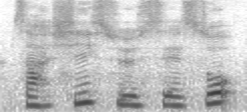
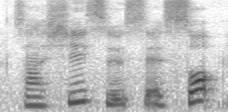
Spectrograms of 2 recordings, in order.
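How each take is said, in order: No difference in how they are said.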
